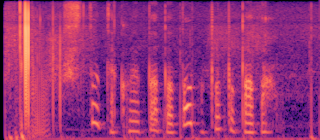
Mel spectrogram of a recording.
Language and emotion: Russian, positive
